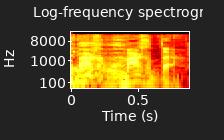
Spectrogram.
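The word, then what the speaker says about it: Wajda: Eh, una película maravillosa del año 83 que se llama Danton, que es de, del polaco Andrei, eh, lo voy a pronunciar mal, Bagda. – En español es Bagda. Es como Bagda.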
